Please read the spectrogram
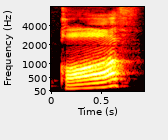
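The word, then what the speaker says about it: ق: Et là, c'est la lettre emphatique Qaf, qu'il faudra donc prononcer Qa, Qo, Qi.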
